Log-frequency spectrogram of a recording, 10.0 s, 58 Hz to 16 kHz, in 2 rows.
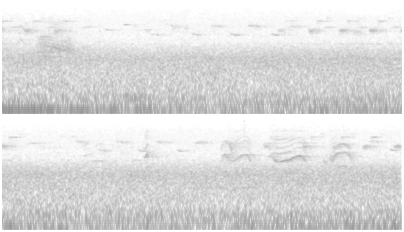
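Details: Rose-ringed parakeets courting and seeking nest sites in Ludwigshafen's main cemetery as days grow warmer, 8 °C: harsh, wavering screeches in short bursts, mostly near the end, over a steady low background rumble.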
